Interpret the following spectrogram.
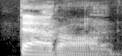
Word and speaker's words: Theron: She's from South Africa, and her name is pronounced Theron.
